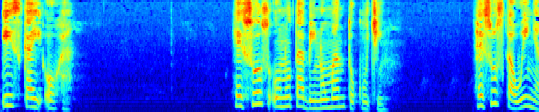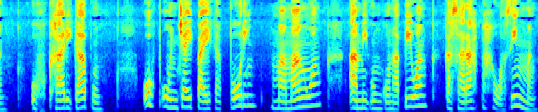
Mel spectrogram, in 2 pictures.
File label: quechua norte de bolivia apolo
